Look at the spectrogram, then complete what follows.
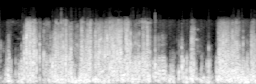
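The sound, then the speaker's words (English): Loud, continuous wind buffeting a microphone outdoors, a rough roaring rumble that surges and dips in gusts across the whole clip, overwhelming with no other sounds clearly audible. “It's so windy out here. Is somebody in a wind tunnel? Because that's all I hear.”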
